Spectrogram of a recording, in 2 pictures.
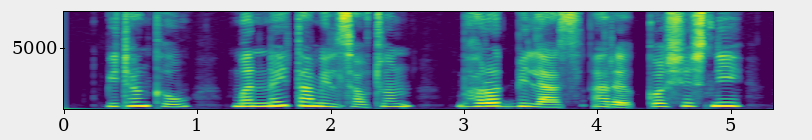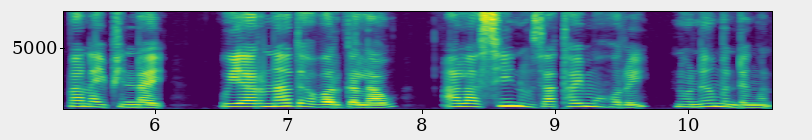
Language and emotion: Bodo, neutral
